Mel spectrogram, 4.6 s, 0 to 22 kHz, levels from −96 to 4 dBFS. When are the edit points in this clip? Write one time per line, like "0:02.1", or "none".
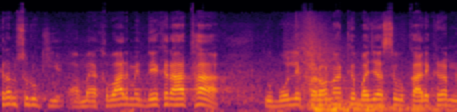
none

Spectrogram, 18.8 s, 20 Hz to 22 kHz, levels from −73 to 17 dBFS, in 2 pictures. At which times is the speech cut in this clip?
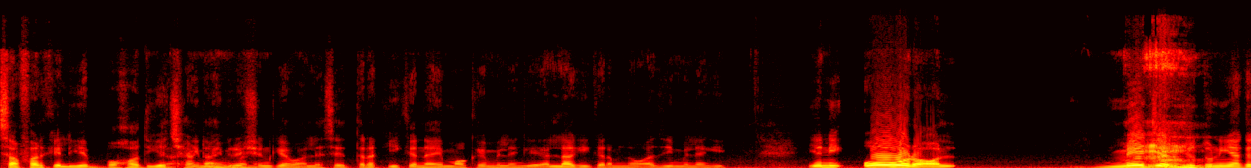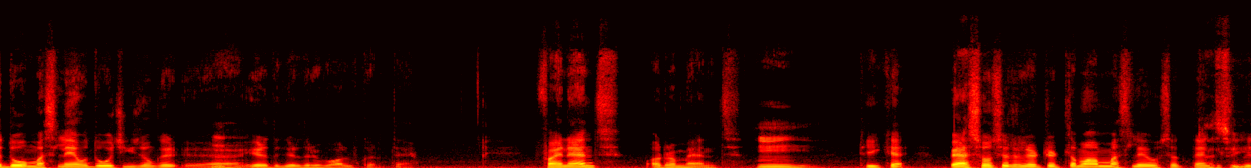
0:01.6

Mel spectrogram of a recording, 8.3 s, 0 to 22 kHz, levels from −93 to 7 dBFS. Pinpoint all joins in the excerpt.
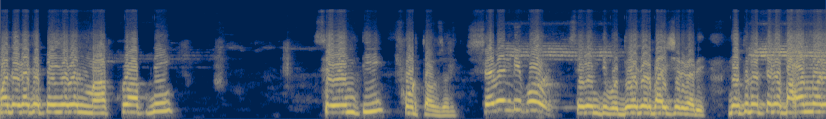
none

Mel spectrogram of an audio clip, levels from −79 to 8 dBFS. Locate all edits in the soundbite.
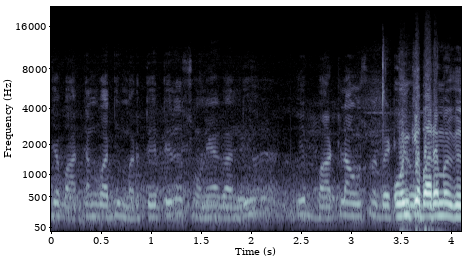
none

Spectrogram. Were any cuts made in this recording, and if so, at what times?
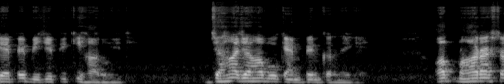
none

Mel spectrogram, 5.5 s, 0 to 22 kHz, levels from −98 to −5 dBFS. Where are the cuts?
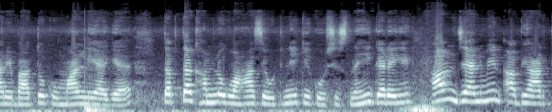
0:04.2

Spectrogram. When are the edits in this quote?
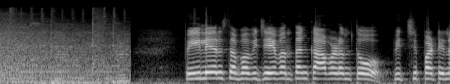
0:01.3

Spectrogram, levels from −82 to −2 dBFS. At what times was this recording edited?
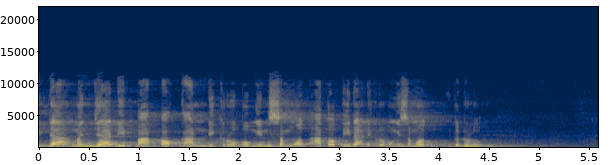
none

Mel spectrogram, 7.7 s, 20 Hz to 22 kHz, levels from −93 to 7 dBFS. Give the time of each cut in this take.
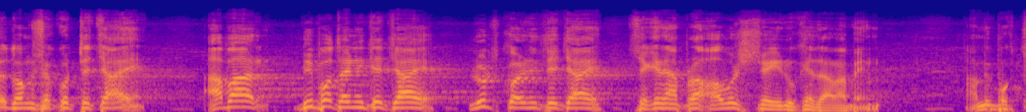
none

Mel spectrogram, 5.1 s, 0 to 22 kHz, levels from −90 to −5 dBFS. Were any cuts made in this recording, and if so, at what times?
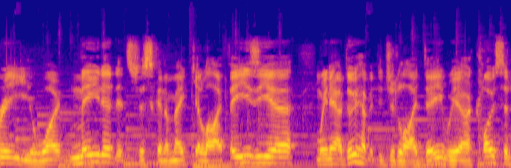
0:03.2

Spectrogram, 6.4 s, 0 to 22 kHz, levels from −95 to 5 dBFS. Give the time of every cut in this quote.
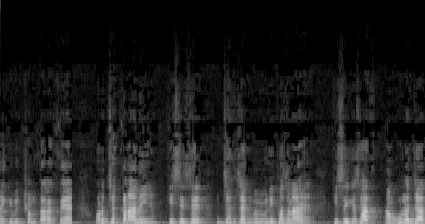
0:01.2

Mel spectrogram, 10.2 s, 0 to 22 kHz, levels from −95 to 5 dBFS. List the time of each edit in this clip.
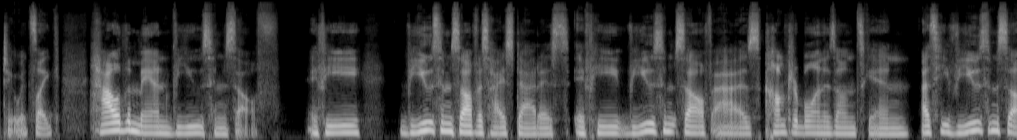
0:07.6
0:09.1

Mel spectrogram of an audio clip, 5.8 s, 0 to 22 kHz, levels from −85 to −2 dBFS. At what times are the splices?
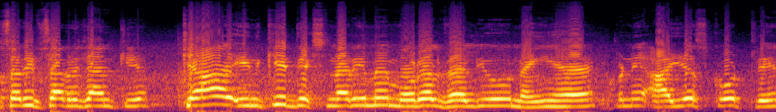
0:01.2
0:04.7

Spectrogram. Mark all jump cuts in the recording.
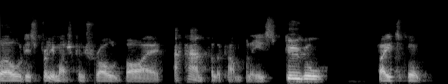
none

